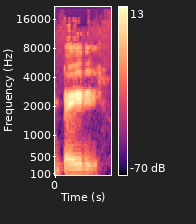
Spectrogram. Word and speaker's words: Beaty: Oh, tell Dave you say my name Beaty. I didn't want to correct him. Everyone says Beaty because that's how you spell it, you know, like BEA, yep. Like beat.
